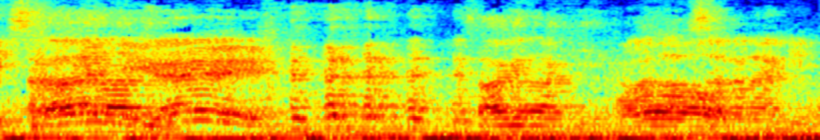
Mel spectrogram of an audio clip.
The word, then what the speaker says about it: Saganaki: We discovered a new fried cheese called Saganaki. Saganaki.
